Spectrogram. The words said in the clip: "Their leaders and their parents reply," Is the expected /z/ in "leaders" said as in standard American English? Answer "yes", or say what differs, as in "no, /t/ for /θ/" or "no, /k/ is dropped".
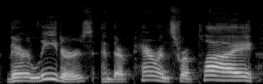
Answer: yes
